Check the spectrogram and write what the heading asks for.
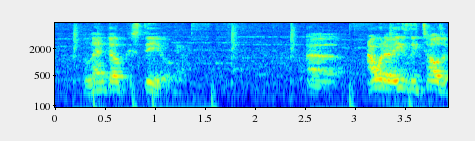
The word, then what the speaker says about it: Philando Castile: But before I keep saying his name wrong. Philando Castile.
